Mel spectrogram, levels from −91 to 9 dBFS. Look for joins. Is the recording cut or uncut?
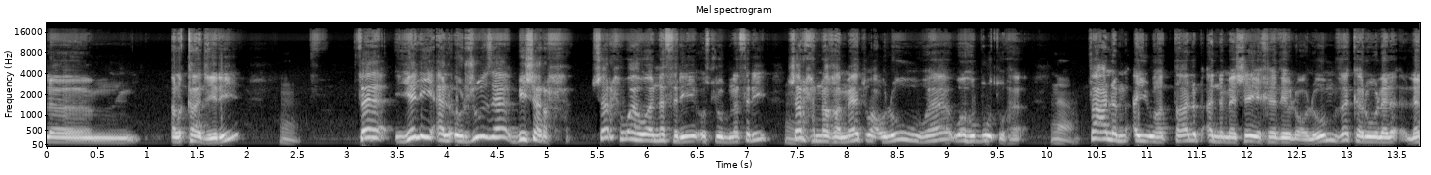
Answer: uncut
